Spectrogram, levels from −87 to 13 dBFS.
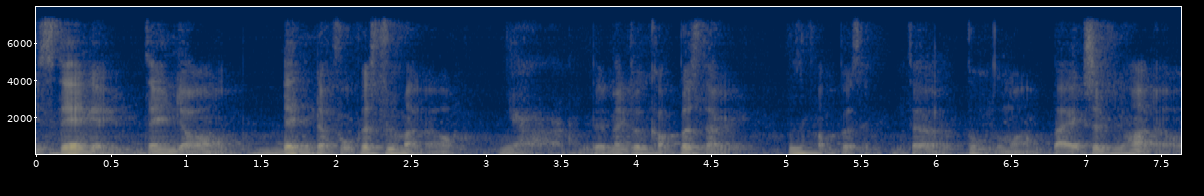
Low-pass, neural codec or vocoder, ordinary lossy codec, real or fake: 7.2 kHz; codec, 24 kHz, 0.9 kbps, WavTokenizer, small release; none; fake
